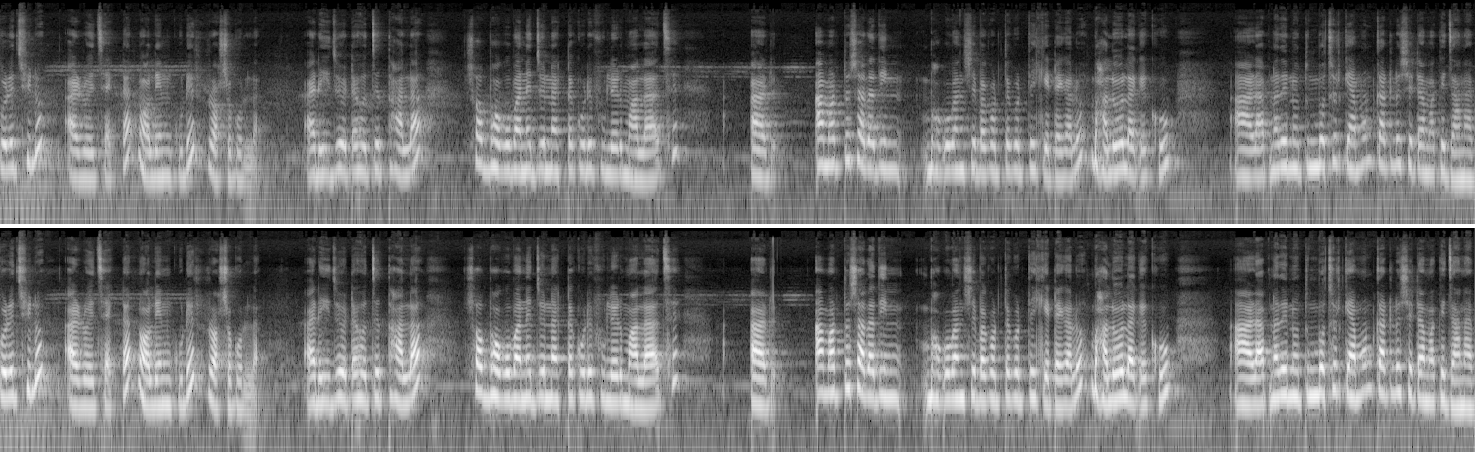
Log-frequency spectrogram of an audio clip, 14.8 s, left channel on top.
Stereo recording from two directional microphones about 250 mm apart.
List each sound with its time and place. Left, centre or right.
0.0 s a woman's voice: centre
8.1 s a woman's voice: centre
